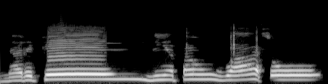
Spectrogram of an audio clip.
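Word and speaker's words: नरके नियतवासो: वासो तो उच्चारण देखिए व का अनुस्वार है क्योंकि वासो दूसरा शब्द है और अवग्रह है एक तो नर के ज्यादा खींचना पड़ेगा तो पहले तीसरे चरण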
